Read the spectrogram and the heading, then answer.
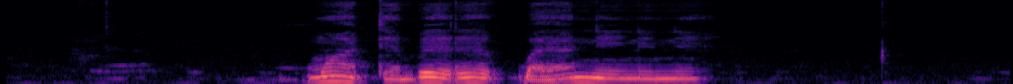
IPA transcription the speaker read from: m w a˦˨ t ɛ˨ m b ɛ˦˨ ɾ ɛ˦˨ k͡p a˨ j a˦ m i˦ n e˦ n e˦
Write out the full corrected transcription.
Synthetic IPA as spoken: m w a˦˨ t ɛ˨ m b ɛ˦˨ ɾ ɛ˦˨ k͡p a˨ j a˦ n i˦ n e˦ n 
